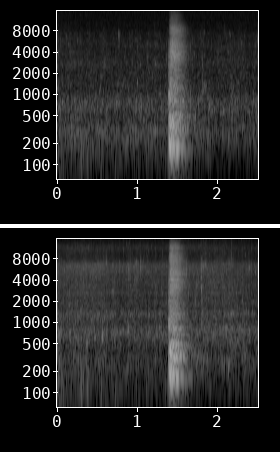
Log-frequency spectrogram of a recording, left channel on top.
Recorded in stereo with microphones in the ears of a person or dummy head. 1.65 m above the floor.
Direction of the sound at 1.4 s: 10° right (ahead or behind).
